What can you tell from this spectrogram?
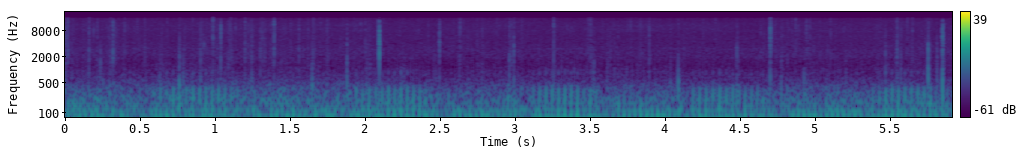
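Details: A cat purring next to a crackling fireplace: a low, steady rumble that swells and eases in about one-second breathing cycles, overlaid with sharp pops and snaps from the fire.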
